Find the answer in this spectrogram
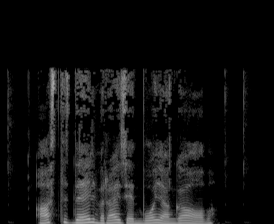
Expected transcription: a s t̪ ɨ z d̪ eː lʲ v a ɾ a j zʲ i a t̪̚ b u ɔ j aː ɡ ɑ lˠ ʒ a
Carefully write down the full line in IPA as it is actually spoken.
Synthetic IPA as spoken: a s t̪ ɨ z d̪ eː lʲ v a ɾ a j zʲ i ɛ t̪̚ b u ɔ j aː ɡ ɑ lˠ v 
